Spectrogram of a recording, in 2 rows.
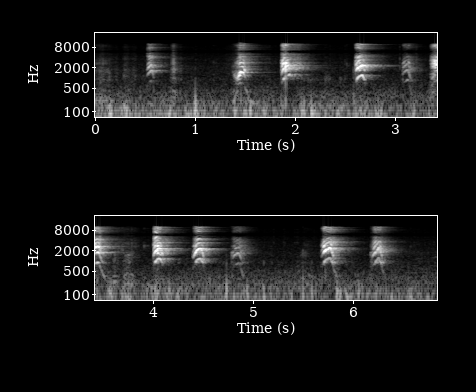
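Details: Pembroke Welsh Corgi puppies, one of ten, protesting at bedtime, recorded on a GoPro HD HERO2; high, sharp yapping barks in short bursts, often paired, about a dozen over seven seconds, over a faint background rustle.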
